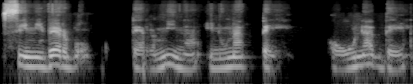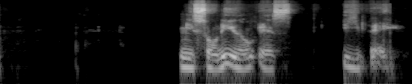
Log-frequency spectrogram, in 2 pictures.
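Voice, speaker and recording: Slow, patient man teaching English online. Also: medium pitch, warm tone, breathy edge, no room sound. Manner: patient, methodical, checks in with "ok". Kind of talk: online class explanation. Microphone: computer mic in online seminar.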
